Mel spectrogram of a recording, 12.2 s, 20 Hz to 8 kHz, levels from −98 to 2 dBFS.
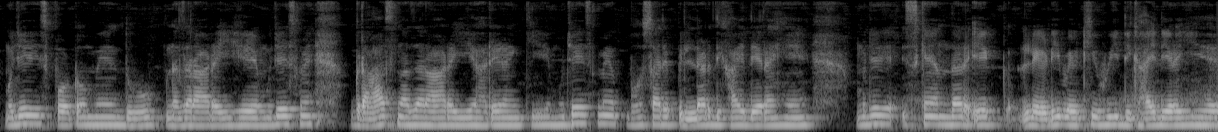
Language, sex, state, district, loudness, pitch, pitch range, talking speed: Hindi, male, Maharashtra, Pune, -34 LUFS, 125 Hz, 125-135 Hz, 195 wpm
